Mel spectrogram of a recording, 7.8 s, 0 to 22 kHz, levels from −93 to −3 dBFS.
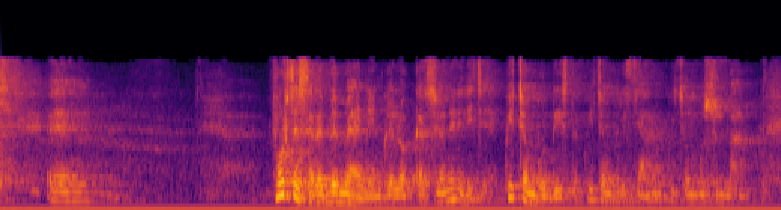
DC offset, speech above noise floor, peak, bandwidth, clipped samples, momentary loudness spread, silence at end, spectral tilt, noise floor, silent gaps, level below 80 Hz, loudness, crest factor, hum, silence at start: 0.5%; 24 dB; -10 dBFS; 8 kHz; under 0.1%; 23 LU; 0 s; -3.5 dB/octave; -55 dBFS; none; -72 dBFS; -31 LUFS; 22 dB; none; 0 s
